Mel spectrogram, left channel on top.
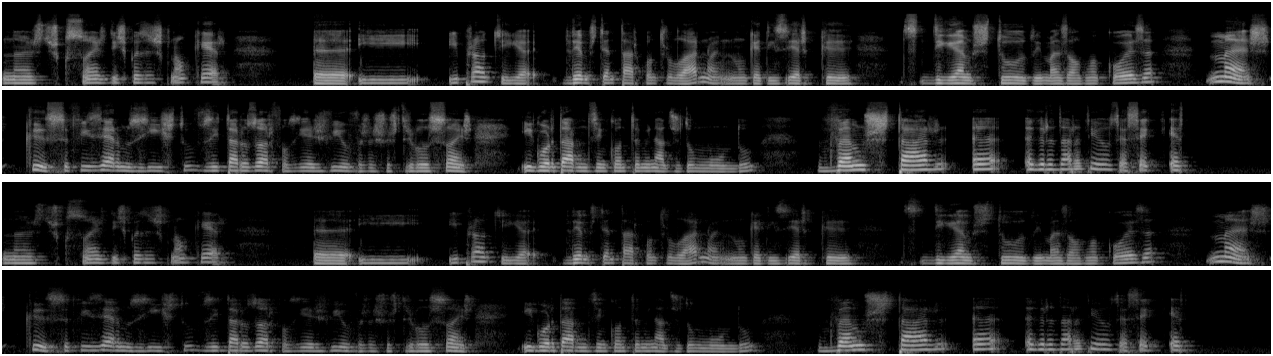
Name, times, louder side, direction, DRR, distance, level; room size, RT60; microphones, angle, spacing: voice 1, 0.0-2.6 3.1-4.2 4.5-5.3 5.6-12.7 12.9-20.6 20.8-22.1 22.4-22.7 22.9-24.5, left 4 dB, 75° left, 0.8 m, -30 dB
12.0 x 9.5 x 3.5 m
head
